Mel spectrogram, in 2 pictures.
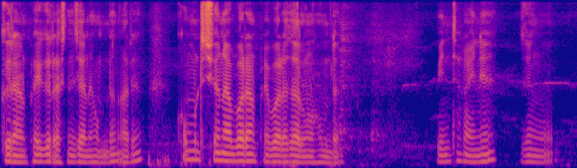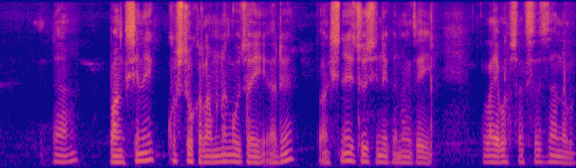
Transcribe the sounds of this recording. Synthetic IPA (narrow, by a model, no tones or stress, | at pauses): ɡ̥ɯɾanpʰajɡɯɾʔa̰snizanɯhɔmdɯŋa̰ɾɯkɔmuti̥siɔnabaɾanpʰajbaɾazalaŋɯɦɔmdɯŋ | bintʰakʰajnɯ | zɯŋ | da | baŋsinɯkɔstɔkʰalamnaŋɡɯzajia̰ɾɯ | b̥a̰ŋsinɯzuzinɯɡɯnaŋzaji | lajbasak̚ses̬zanɯbad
